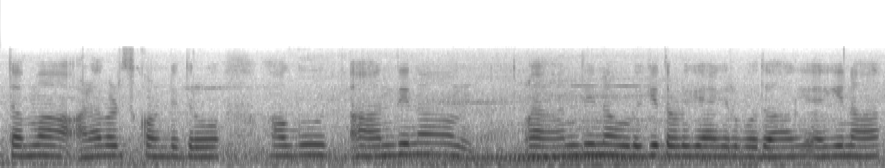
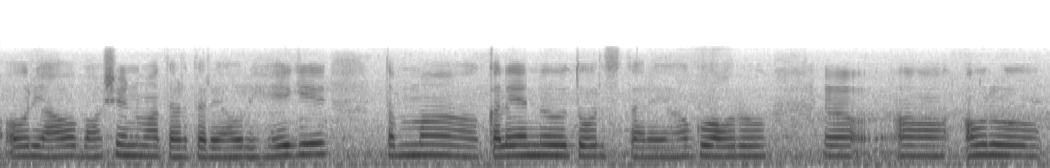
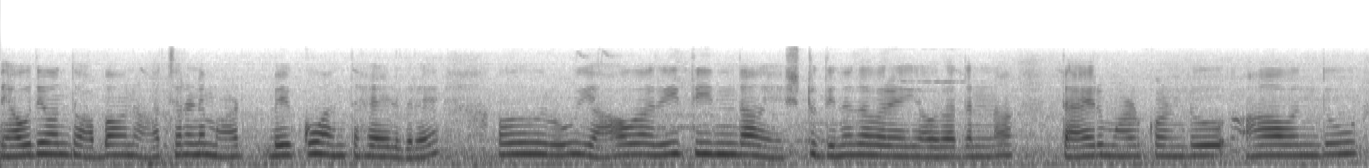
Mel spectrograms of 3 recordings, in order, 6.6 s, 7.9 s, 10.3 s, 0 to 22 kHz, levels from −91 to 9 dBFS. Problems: background sounds at intervals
